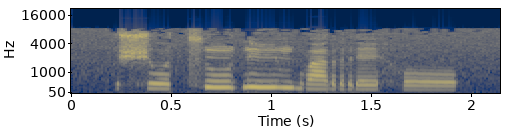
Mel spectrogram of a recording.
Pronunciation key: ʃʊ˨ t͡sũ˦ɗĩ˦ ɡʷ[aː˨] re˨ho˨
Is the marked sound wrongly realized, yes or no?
yes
